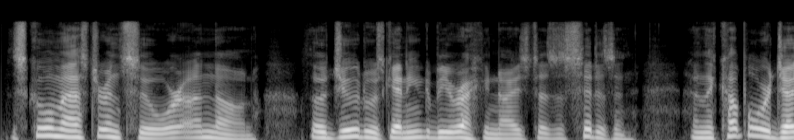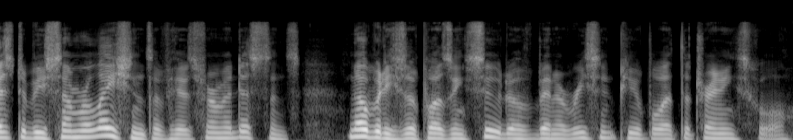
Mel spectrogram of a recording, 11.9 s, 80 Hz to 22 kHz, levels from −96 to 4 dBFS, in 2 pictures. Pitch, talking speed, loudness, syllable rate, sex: 145 Hz, 215 wpm, -19 LUFS, 6.3 syllables/s, male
